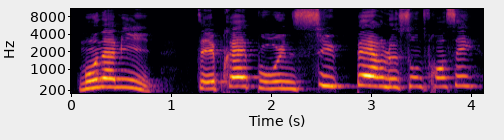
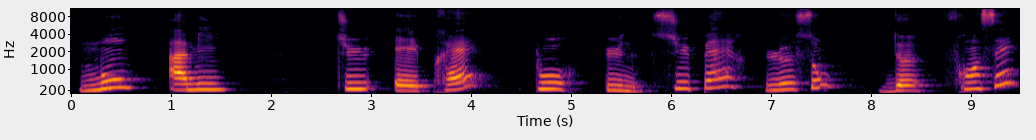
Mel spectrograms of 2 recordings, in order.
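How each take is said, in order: First: Spoken at natural speed with words contracted together. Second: Spoken robotically with every word fully articulated. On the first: It is casual speech, as between friends. The speaker calls it right. "à une vitesse normale, tout à fait naturelle, comme si je le disais à mes amis" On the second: It is not how people normally speak. The speaker calls it wrong. "je ressemblais plutôt à un robot. C'était très clair et articulé"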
